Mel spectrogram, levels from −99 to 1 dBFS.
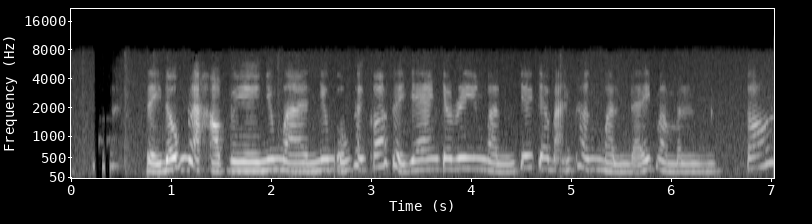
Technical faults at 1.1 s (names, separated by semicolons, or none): none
